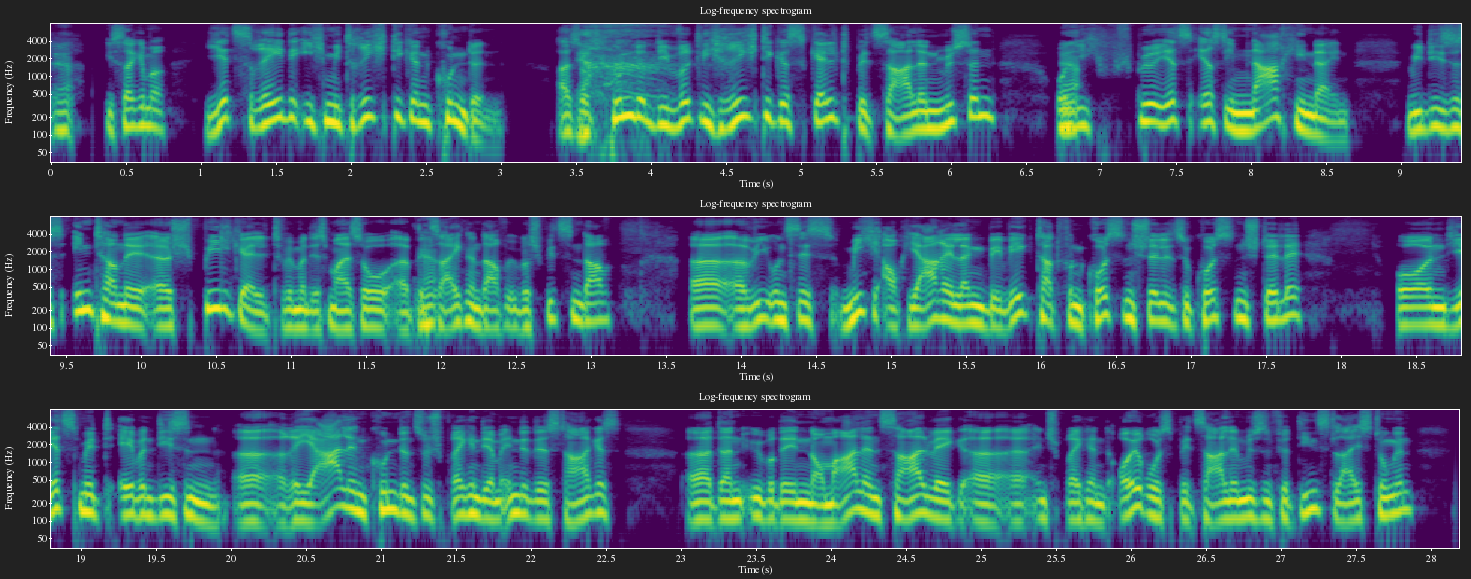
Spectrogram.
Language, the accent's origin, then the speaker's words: German; Baden-Württemberg, Germany; accent: Swabian; hier bei den Vollmerwerken in Biberach. Man hört es ja auch in meinem Dialekt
